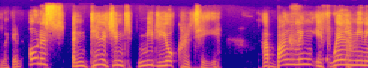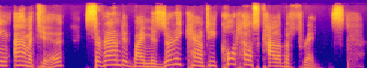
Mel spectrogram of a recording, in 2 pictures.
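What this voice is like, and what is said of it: Bad posh English accent. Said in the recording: “in a very posh English accent ... when I do a bad accent”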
